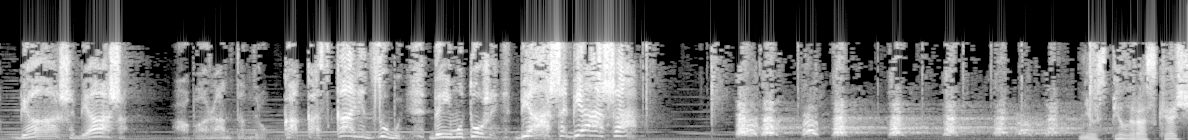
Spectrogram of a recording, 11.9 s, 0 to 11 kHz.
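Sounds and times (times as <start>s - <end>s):
speech: 0.2s - 6.5s, 10.8s - 11.8s
two dogs barking frantically: 7.4s - 11.2s.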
